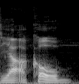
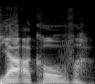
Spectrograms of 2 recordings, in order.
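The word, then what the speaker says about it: איוב: stopping air flow so if you pronounce the name as yob yob that is the example of the BET being aive now in the Maite vocalization of this name what you hear here is yov yov yov and the dental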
